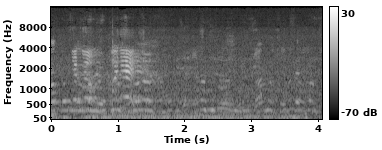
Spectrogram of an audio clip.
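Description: Men's voices calling out in the open air: two short loud calls in the first second and a half, then fainter scattered voices, over a steady low rumble.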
